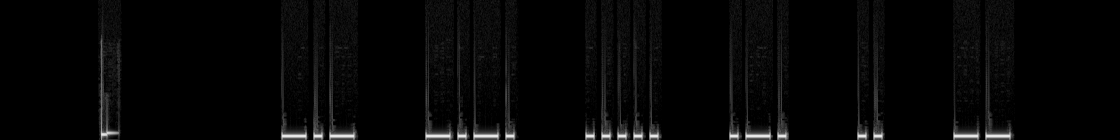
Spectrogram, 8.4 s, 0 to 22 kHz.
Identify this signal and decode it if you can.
Morse code, heard as a keyed tone, about 20 wpm, spaced as for 11 wpm, 700 Hz. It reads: KC5RIM
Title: USA Call Signs - 6 Characters - 3x Character Spacing - 20wpm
